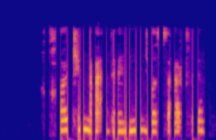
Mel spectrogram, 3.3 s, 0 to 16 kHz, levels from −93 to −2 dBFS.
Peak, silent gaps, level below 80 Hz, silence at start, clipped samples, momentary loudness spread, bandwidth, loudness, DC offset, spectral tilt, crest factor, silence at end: 0 dBFS; 0.84-0.89 s; -50 dBFS; 0.75 s; under 0.1%; 10 LU; 7.8 kHz; -21 LUFS; under 0.1%; -4 dB/octave; 22 dB; 0.2 s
